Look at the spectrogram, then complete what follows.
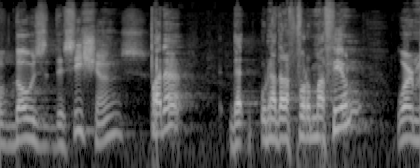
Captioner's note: speaking spanish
